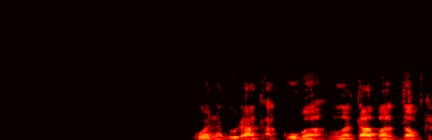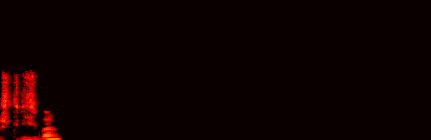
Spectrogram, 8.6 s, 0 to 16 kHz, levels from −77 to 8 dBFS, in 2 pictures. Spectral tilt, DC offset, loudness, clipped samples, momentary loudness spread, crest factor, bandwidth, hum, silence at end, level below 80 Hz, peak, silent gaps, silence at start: -5 dB/octave; under 0.1%; -31 LUFS; under 0.1%; 10 LU; 24 dB; 8.2 kHz; none; 3.7 s; -66 dBFS; -12 dBFS; none; 1.95 s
